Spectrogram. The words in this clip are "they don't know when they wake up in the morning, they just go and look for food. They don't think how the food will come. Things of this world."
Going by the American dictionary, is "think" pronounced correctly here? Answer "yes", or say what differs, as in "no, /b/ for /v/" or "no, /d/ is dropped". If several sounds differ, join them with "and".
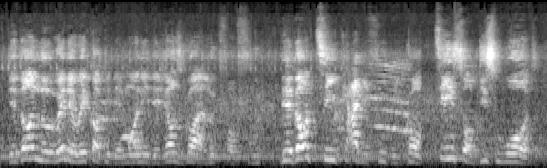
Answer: no, /t/ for /θ/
